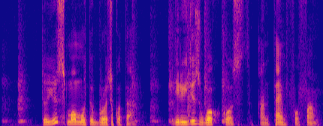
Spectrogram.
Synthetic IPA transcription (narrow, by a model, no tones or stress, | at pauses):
tojusmɔlmotobɾɔd͡ʒkɔta̰ | deɾidjus̬wɔkːɔst | ãntãɪ̃mfɔfãm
